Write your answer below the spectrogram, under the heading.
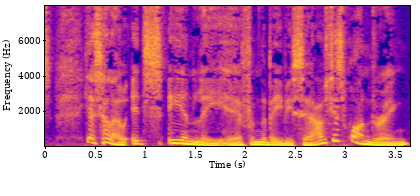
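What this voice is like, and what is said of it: Posh phone voice. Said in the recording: “when you answer the phone, we go to our posh voice.”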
